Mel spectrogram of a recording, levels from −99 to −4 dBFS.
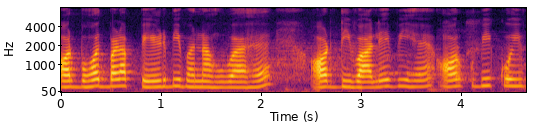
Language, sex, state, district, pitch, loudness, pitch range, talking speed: Hindi, female, Bihar, Saran, 220 Hz, -18 LUFS, 210-235 Hz, 205 wpm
